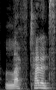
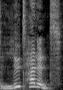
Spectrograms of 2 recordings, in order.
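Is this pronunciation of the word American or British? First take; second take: British; American. First: The word is said with a British pronunciation. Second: The word is said with an American pronunciation. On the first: The speaker calls it right. "in the U K pronounced lieutenant" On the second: The speaker calls it wrong. "That is American phrasing"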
